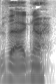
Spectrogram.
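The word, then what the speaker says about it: Wagner: Well, it's like Vagnar. It's a W, but they pronounce it Vagnar.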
